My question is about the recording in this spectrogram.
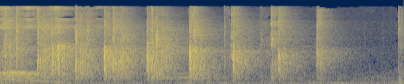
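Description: Handclapping: a run of sharp, irregular claps, roughly four a second, that dies away after about three seconds.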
